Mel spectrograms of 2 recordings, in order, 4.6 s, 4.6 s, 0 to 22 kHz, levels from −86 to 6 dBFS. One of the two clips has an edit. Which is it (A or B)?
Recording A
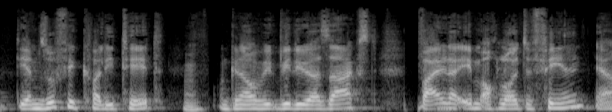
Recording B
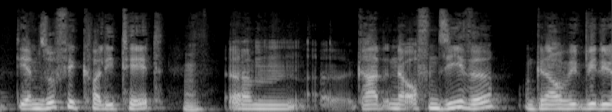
A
